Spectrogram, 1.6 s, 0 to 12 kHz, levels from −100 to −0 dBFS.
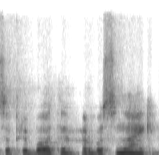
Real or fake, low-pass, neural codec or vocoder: real; 10.8 kHz; none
